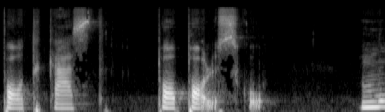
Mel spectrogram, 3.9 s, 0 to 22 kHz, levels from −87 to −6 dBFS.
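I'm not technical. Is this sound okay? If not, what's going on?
No. Between 3.09 and 3.75 s there are scattered short gaps: about four tiny pieces of the sound, each roughly 10 ms long, went missing in transmission. The player filled each hole by stretching the preceding sound, leaving brief ticks or hiccups.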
